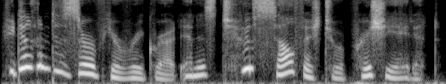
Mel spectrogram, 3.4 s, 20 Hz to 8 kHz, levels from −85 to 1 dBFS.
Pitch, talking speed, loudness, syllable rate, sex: 245 Hz, 215 wpm, -17 LUFS, 5.9 syllables/s, female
